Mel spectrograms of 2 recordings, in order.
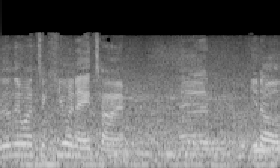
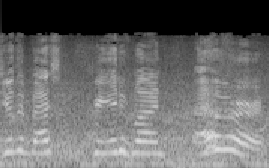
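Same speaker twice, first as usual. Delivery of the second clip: higher, slow, lightly voiced earnest fan; gushing fan; 8 semitones higher, slower than usual. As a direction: drag it out like a starstruck fan. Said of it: "he says".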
